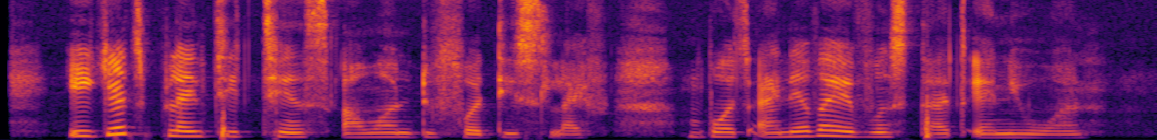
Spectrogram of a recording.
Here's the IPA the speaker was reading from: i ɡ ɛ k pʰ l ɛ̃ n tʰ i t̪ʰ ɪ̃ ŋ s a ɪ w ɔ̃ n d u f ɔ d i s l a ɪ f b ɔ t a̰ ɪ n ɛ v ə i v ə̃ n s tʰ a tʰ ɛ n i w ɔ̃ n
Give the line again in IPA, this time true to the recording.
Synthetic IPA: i ɡ ɛ t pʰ l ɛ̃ n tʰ i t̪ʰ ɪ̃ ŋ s a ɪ w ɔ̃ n d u f ɔ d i s l a ɪ f b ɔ t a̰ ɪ n ɛ v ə i v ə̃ n s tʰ a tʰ ɛ n i w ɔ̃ n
